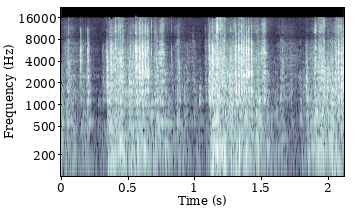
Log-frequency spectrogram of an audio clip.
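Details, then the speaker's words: Motorcycle with an anti-theft switch cutting the current from the stator, switch off and key on: three short whirring cranks with gaps between and no catch, since the ignition supply is cut. "No lo vas a encender, ve. ¿Por qué? Porque el flujo de corriente está cortado desde el estator."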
